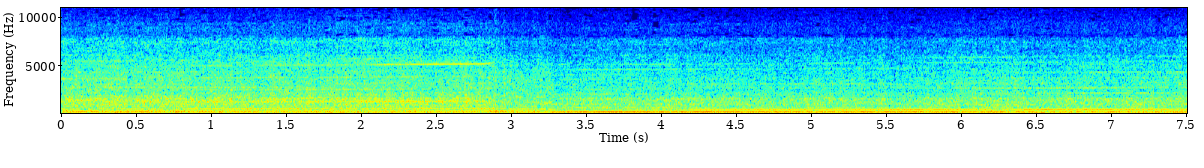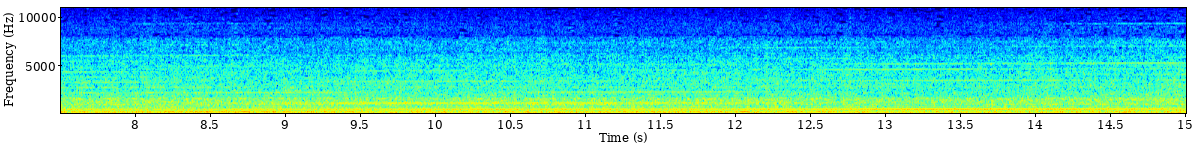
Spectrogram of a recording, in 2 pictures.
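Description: Lotus Exige S's supercharged 1.8-litre four-cylinder, with a Larini Group B exhaust, accelerating hard down a straight, heard from inside the cockpit. The engine note climbs steadily, drops sharply at an upshift about three seconds in, then climbs again, over steady wind and tyre noise at high speed.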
